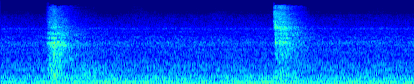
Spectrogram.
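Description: A person breathing out in two short, breathy puffs, about half a second in and again near three seconds, while pressing a pair of dumbbells overhead, over a steady low hum.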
